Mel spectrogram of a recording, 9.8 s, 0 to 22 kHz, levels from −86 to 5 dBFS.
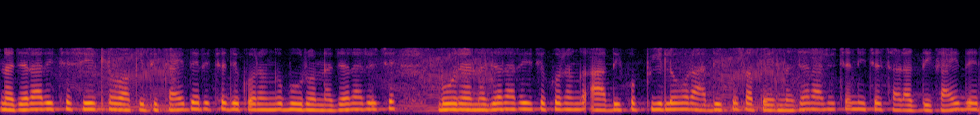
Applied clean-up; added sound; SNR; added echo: none; Motorcycle; 20 dB; none.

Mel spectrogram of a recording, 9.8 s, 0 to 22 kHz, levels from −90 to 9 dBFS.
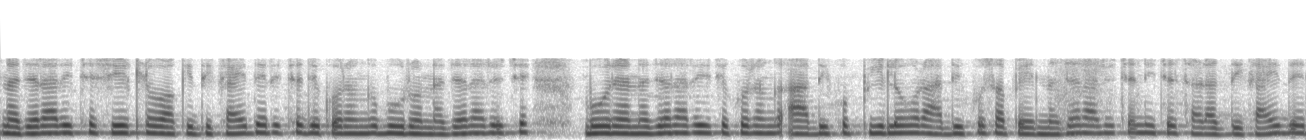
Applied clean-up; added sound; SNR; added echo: none; none; none; none.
